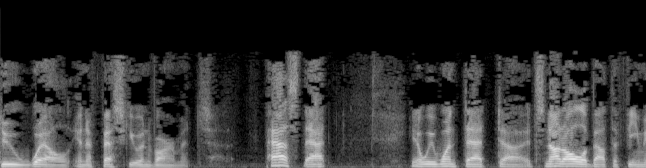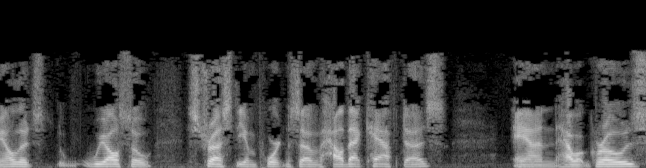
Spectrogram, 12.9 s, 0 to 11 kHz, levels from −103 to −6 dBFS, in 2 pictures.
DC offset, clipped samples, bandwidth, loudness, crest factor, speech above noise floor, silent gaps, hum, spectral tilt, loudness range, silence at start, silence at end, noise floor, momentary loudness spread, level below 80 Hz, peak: under 0.1%; under 0.1%; 8 kHz; -27 LUFS; 18 dB; 36 dB; none; none; -5.5 dB/octave; 4 LU; 0 s; 0 s; -64 dBFS; 13 LU; -68 dBFS; -10 dBFS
